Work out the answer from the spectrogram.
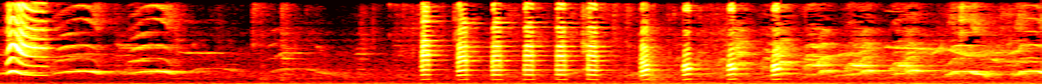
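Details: Black-throated laughingthrush in song-and-dance display, opening with a few curving whistles, then a quick series of short, bright, evenly spaced clipped notes over a steady low hum.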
